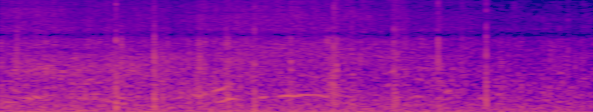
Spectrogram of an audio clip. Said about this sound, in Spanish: Bueno, parece que la lluvia ya se detuvo un poco.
